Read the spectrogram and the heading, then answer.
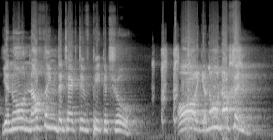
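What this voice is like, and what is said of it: Imitates another person's voice. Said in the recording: “How do you like my Ygritte impression? ... It's really good.”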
